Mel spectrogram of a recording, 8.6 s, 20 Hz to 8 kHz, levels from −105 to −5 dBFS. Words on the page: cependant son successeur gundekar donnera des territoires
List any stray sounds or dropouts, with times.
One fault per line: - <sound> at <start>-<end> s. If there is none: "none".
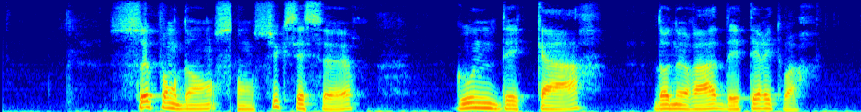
- dropout at 2.3-2.4 s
